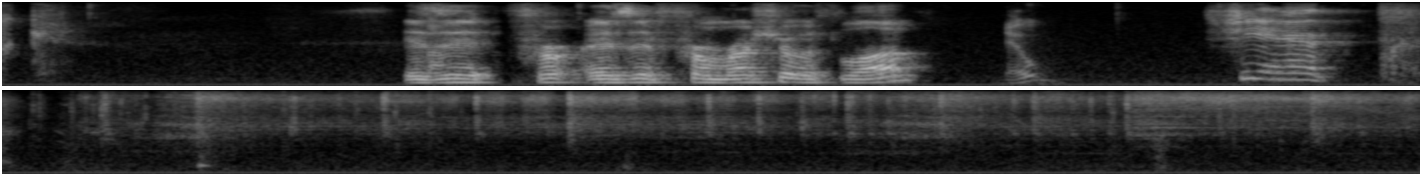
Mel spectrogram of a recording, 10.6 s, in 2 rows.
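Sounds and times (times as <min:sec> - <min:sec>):
speech: 0:01.5 - 0:05.4
keyboard typing: 0:05.4 - 0:10.6.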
